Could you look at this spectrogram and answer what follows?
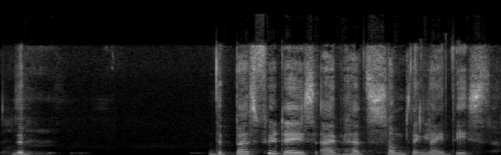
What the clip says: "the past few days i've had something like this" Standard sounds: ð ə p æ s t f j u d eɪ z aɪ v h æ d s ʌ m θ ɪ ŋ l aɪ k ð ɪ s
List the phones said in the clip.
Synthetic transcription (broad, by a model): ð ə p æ s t f j u d eɪ s aɪ v h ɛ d s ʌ m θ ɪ ŋ l aɪ k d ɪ s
